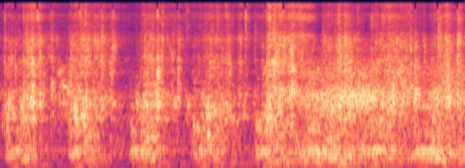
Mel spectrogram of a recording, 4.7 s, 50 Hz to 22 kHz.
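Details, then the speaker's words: 2014 Brastemp Clean 8 kg top-load washer after refurbishment with new pump, agitating in turbo mode (faster) then normal (smooth): quick even sloshing swishes, about a hundred a minute, no grinding or knocking; healthy agitation. "Batendo mais rápido. Tirar do turbo. Suave."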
